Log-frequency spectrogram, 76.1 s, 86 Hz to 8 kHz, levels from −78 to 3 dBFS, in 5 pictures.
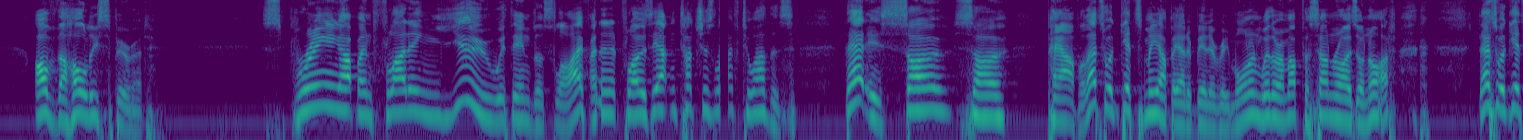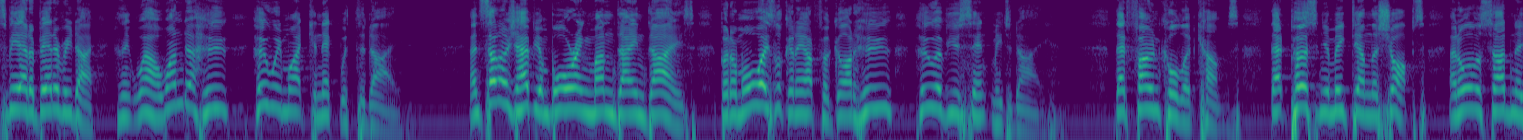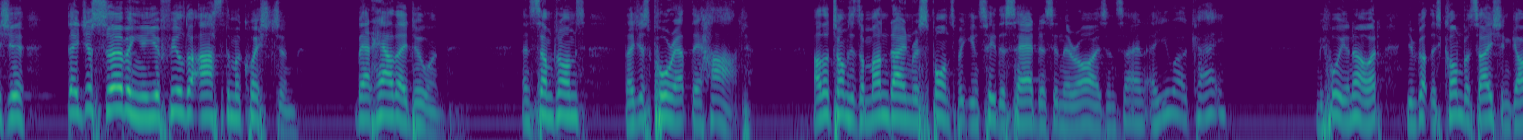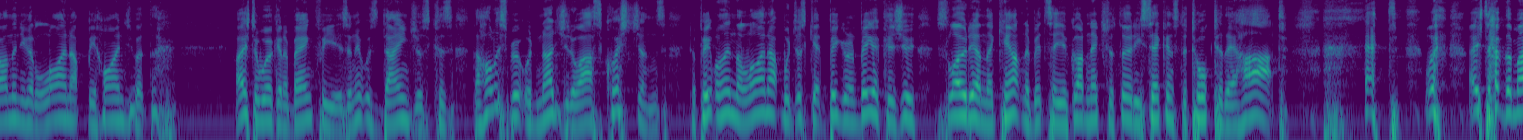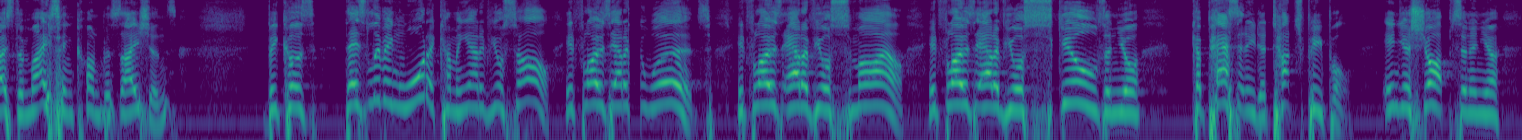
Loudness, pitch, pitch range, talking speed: -32 LUFS, 190 Hz, 160-225 Hz, 215 wpm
